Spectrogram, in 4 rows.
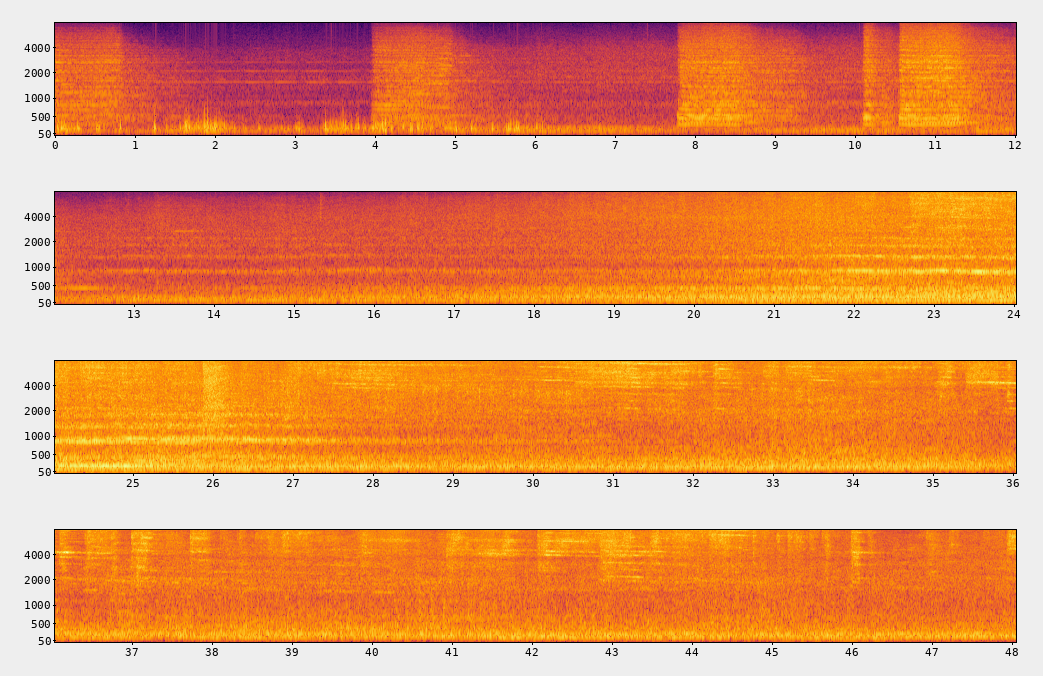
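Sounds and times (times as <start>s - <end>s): locomotive air horn: 0.0s - 1.5s, 4.0s - 5.6s, 7.8s - 15.1s, 20.8s - 31.6s
high rail noise: 0.0s - 48.0s
train engine and wheels approaching: 0.0s - 48.0s.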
